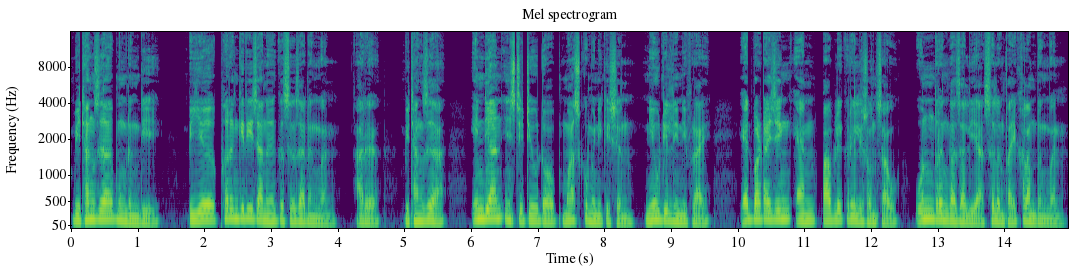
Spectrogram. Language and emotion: Bodo, neutral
